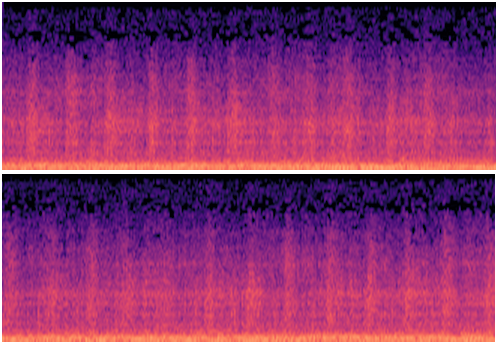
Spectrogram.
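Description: Death metal played by a band on a lo-fi demo recording: heavily distorted electric guitars chugging a riff over fast, rapid-fire drumming, the sound continuous and dense.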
